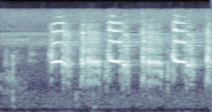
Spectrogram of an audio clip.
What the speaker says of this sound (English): A lot of birds and other animals calling now as the sun sets.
